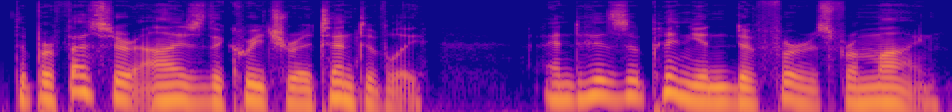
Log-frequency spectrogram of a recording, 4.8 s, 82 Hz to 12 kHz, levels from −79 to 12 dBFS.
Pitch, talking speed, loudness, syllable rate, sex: 135 Hz, 150 wpm, -17 LUFS, 5.7 syllables/s, male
